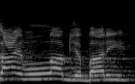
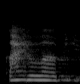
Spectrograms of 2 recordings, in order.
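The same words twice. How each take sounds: First: Hearty, offhand "I love you, buddy"; a pal clapping a friend's shoulder; casual buddy love. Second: Soft, nervous "I love you", much quieter; a shy girlfriend whispering her love; tender confession. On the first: Shown as a demonstration. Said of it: "a word that basically means". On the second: Acted. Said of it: "she looks tenderly at him and says".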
